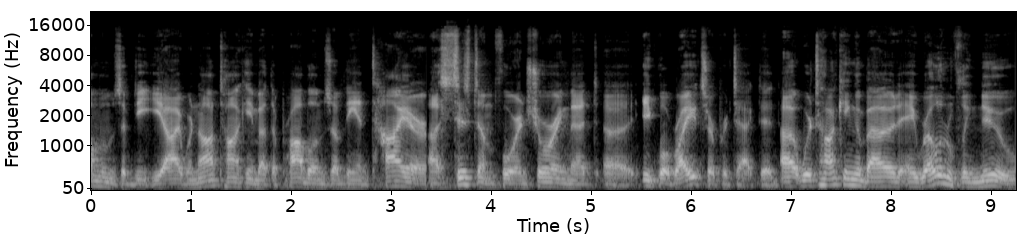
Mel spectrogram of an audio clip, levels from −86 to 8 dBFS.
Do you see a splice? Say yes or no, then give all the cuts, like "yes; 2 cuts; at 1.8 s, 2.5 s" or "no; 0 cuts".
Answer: yes; 2 cuts; at 3.4 s, 6.8 s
